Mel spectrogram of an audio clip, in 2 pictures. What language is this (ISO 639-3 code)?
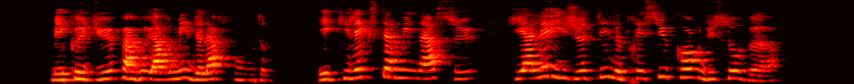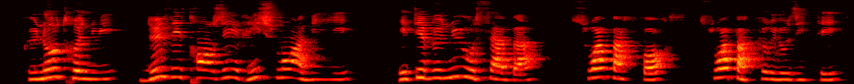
fra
